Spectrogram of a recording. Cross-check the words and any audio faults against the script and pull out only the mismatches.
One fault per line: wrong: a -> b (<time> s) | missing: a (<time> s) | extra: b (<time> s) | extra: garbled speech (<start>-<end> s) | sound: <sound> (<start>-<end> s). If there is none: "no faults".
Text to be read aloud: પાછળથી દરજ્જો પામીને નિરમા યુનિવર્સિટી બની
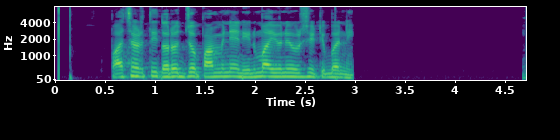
no faults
